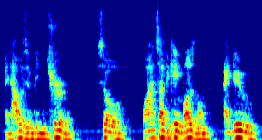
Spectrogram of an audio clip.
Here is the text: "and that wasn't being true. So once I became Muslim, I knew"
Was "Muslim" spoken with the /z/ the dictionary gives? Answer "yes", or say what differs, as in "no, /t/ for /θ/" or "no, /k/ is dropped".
yes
